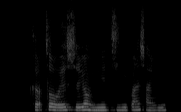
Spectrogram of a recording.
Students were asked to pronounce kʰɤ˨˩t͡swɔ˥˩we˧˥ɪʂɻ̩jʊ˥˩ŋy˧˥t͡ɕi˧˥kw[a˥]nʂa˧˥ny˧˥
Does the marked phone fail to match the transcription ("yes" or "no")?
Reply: no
